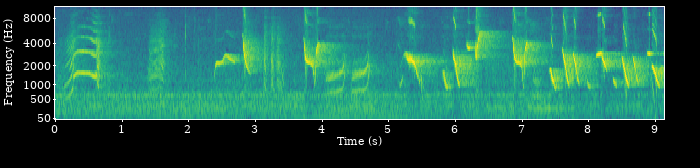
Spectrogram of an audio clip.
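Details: Varied imitative singing of a lyrebird from Australian forests: stacked down-slurred notes, rasping bursts, then a fast series of bright falling whistles and chips, increasingly dense toward the end, over a low hum.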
